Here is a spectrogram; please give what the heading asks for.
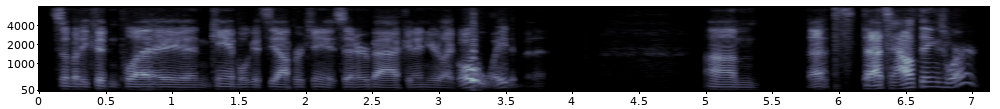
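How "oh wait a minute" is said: much higher and louder, surprised; a sharp double take; sudden realization. Retold or imitated. Acted realization in a story.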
